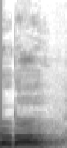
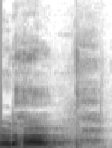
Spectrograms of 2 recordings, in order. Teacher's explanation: जब इनका उच्चारण करते हैं तो जीभ तालु को झटके के साथ स्पर्श करती है और अलग हो जाती है। तो इसलिए इन्हें कहा गया उत्क्षिप्त व्यंजन।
